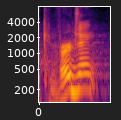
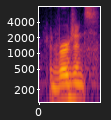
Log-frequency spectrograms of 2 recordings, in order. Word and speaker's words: Convergence: You probably got to go buy Convergent, right? Is there any Convergent guys in the room? Convergence? Sorry, said it wrong, right?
